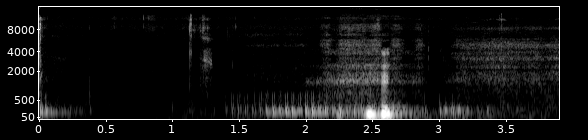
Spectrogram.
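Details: A 3-month-old male Sphynx cat, just after a nap, purrs in a soft, low, steady rumble close by, swelling midway into a brief louder, breathy burst while yawning, then settling back to the quiet purr.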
